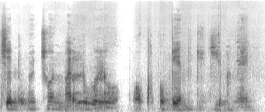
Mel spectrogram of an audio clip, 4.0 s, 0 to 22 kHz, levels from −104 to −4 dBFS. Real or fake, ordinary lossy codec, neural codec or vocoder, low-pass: fake; none; codec, 44.1 kHz, 1.7 kbps, Pupu-Codec; none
